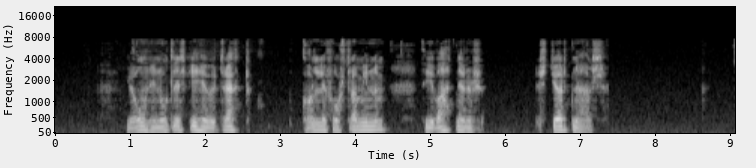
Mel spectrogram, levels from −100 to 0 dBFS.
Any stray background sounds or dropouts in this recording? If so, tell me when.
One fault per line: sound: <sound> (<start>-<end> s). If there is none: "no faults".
no faults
